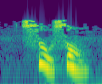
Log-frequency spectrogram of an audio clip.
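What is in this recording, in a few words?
"诉讼", Mandarin Chinese; hsk; chinese-flashcards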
